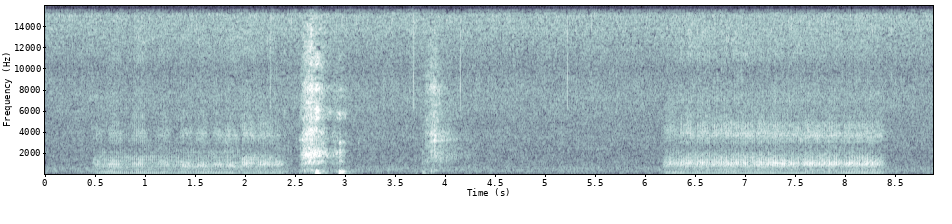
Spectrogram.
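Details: Female dog snoring in her sleep with an unusual sound: long, low rattling snores with a few soft snuffles between.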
